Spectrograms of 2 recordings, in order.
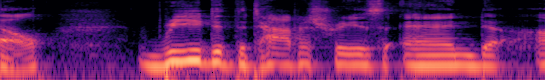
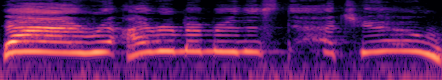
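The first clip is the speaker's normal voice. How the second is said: faraway-sounding voice, very high and slow. Voicing a character answering from far away up the stairs: Fiona's faraway voice. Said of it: "you hear the faraway voice of Fiona".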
